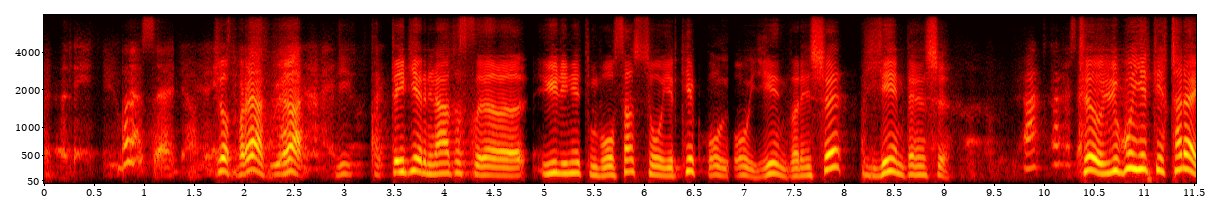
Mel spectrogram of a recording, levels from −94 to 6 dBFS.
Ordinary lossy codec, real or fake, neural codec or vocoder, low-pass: none; fake; codec, 16 kHz, 0.5 kbps, FunCodec, trained on Chinese and English, 25 frames a second; none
